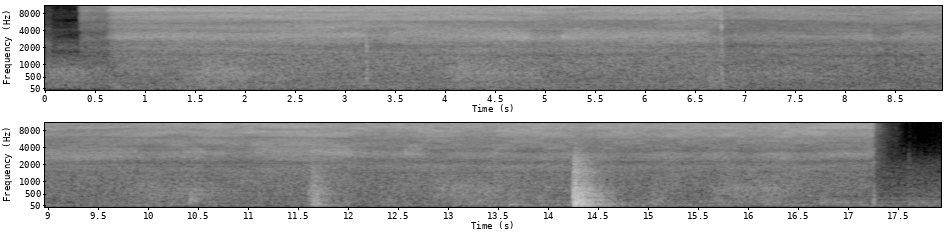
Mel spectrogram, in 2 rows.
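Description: Compressed-air hiss of an HVLP gravity-feed spray gun with a 1.3 mm tip, trigger held at about 15 PSI while spraying 2K primer. It starts about half a second in, eases slightly around the middle, and cuts off just before the end, with two brief knocks partway through.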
